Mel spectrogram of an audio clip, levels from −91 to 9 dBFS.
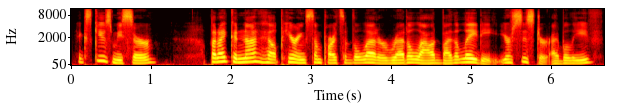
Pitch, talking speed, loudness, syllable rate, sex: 190 Hz, 200 wpm, -17 LUFS, 5.7 syllables/s, female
